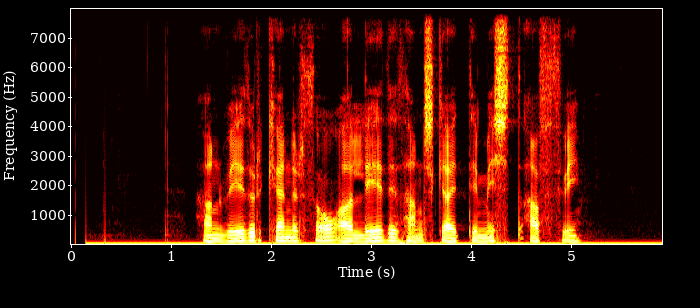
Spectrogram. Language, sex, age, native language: Icelandic, male, 50-59, Icelandic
